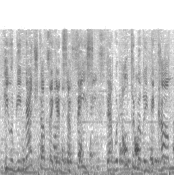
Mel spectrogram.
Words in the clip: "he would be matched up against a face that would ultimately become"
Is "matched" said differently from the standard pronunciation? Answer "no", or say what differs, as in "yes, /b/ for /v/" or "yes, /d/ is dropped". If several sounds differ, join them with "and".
no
